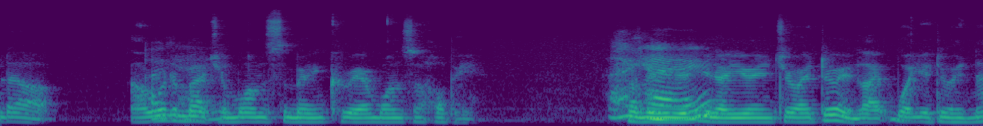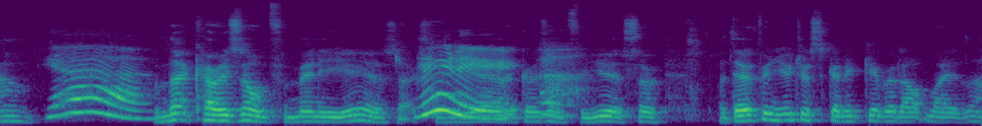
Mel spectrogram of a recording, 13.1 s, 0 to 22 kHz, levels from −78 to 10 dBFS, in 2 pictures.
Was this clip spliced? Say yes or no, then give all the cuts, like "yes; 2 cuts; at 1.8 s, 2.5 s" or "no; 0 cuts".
no; 0 cuts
